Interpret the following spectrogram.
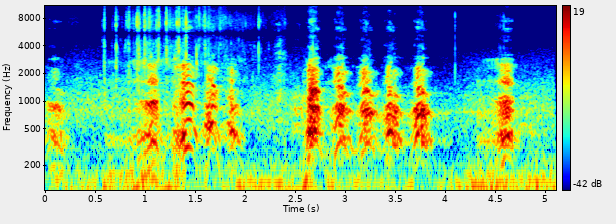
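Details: A Cocker telling off a Pointer for shouting at him: a continuous run of loud, rapid barks and yelping calls, roughly four a second, over steady background noise.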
